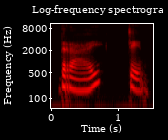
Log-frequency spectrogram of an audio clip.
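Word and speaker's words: dreizehn: ya bukan belas tiga jadi yang belakang dulu kita baca Derai Chen kalau 14 ia empatnya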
